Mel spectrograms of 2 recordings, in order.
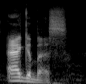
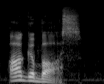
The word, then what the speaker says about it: Agabus: We've heard him as Agabus. But I would like to say his name for how it was, best I can tell, pronounced then. It's Agabus.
